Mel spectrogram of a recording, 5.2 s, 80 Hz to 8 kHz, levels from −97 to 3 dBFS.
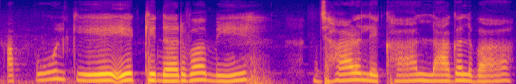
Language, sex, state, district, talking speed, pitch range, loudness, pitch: Bhojpuri, female, Uttar Pradesh, Deoria, 115 wpm, 200-225 Hz, -15 LUFS, 215 Hz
